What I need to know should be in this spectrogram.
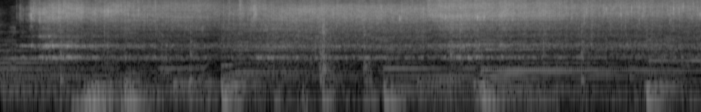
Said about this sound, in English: we're going to start adding our burger patties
